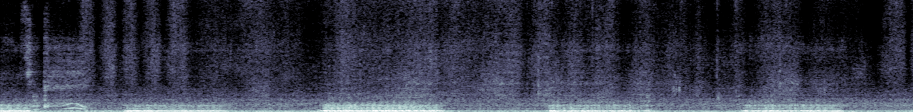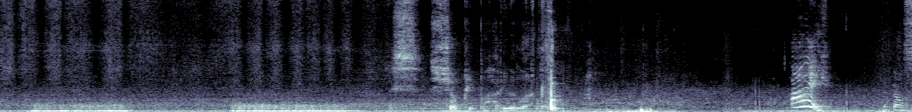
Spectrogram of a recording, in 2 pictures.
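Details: Quieter grumbling from wire-haired dachshund The General during a lavender bath after leaving a shelter: low rumbling growls repeat roughly every two seconds, with rubbing, water sounds and brief words toward the end.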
